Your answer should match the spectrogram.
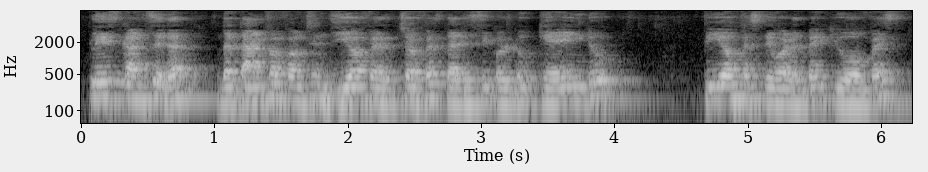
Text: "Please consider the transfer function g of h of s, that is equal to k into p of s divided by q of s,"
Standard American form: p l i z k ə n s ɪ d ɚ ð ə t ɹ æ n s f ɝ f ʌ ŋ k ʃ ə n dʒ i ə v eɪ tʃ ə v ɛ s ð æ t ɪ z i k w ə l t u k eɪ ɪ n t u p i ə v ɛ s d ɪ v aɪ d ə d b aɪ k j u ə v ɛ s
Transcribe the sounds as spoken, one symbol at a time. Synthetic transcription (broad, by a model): p l i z k ə n s ɪ d ɚ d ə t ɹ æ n f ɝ f ʌ ŋ k ʃ ə n dʒ i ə f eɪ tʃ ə f ɛ s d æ t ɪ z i k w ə l t u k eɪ ɪ n t u p i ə f ɛ s d ɪ v aɪ d ə d b aɪ k j u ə f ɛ s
